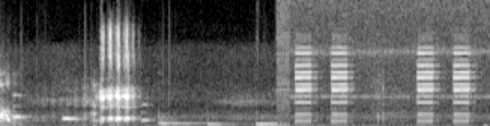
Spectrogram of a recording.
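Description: In the video game Amanda the Adventurer, a cartoonish sheep bleats briefly near the start, followed by faint synthetic tones and a run of repeated chime-like beeps, all fairly quiet.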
